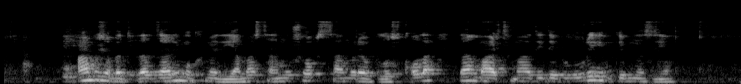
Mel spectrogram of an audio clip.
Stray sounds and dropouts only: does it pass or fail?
pass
